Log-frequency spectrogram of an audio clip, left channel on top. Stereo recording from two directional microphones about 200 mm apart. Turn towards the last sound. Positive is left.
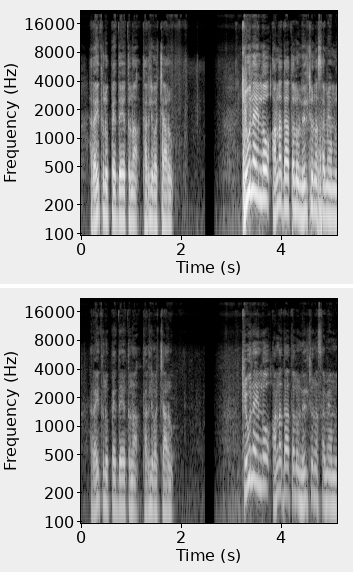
turn(degrees=35)  # may be behind; listen again after turning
